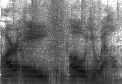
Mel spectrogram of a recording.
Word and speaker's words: Raoul: Yeah, it's spelled R-A-O-U-L. Raoul. Not this.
